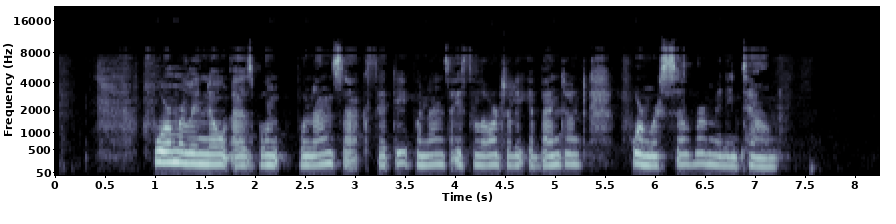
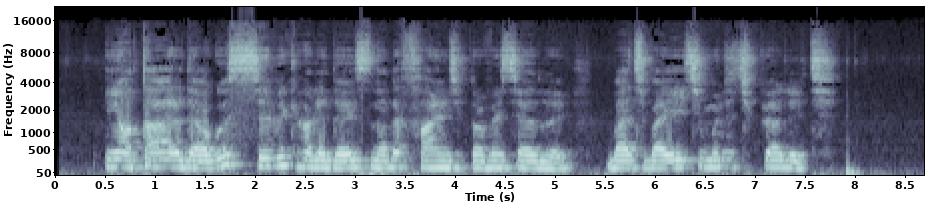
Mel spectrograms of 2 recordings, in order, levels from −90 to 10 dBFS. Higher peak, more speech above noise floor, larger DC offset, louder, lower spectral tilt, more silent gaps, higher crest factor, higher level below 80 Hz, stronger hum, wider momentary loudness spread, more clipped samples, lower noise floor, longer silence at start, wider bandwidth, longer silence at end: about the same, -2 dBFS vs 0 dBFS; first, 61 dB vs 33 dB; neither; second, -21 LUFS vs -11 LUFS; about the same, -5 dB/octave vs -4.5 dB/octave; neither; first, 20 dB vs 12 dB; second, -70 dBFS vs -34 dBFS; neither; first, 14 LU vs 8 LU; neither; first, -82 dBFS vs -44 dBFS; about the same, 0.45 s vs 0.5 s; second, 9.6 kHz vs 16.5 kHz; first, 1.05 s vs 0.65 s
